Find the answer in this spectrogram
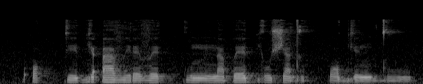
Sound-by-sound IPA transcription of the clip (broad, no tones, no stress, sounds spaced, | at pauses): ʔ ɔ kː e bʲ a ʔ a v e ɾ ɛ v ɛ kː u nː a p ɛ pʲ o ʃ a d ɯ pː ɔ bʲ ɛ ŋ ɯ d̪ u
